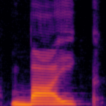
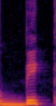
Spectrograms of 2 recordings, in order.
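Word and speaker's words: bike: बाइक, लाइक, माइक और time, इसको बिक, लिक, मिक या टिम करके नहीं पढ़ेंगे, रूल है इसका।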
